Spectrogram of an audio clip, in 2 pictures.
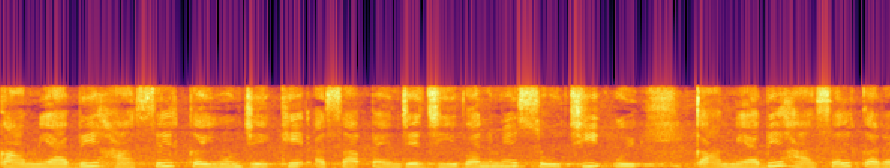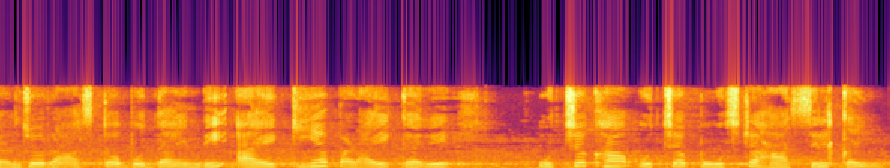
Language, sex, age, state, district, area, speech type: Sindhi, female, 18-30, Rajasthan, Ajmer, urban, spontaneous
